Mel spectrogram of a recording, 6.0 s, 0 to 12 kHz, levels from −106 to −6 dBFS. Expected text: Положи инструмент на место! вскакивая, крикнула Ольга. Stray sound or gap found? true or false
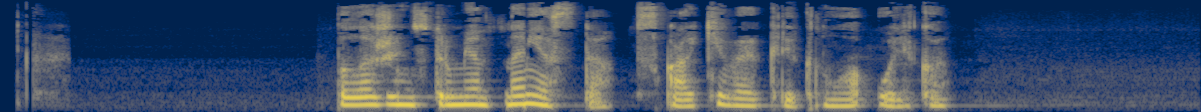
false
